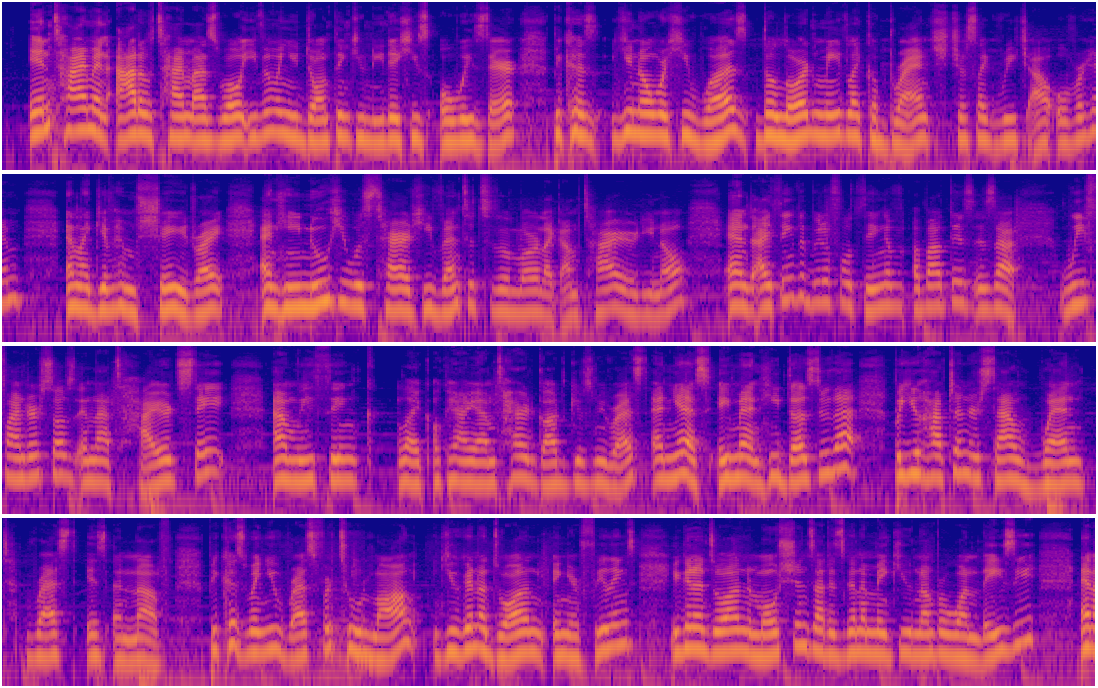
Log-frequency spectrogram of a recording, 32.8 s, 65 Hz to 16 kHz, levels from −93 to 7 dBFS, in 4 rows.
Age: 20-39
